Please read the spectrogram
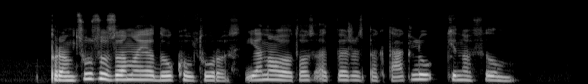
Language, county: Lithuanian, Vilnius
